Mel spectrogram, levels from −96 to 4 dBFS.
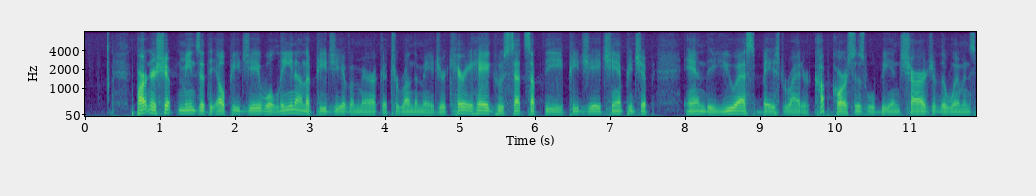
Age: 50-69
